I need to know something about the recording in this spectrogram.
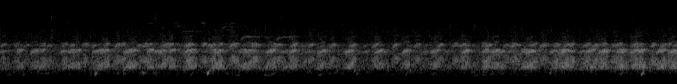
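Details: Riverside frogs in full chorus, a continuous rattling mass of quick croaks with irregular pulses and faint ticking sounds underneath.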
